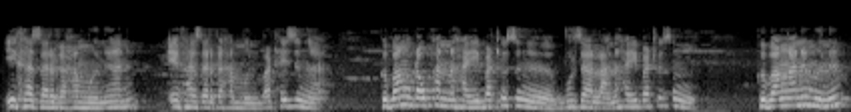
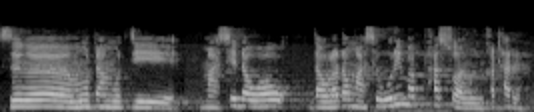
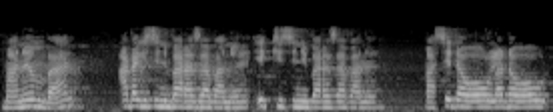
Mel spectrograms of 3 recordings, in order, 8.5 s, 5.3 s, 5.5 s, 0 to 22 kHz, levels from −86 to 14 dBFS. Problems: none marked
